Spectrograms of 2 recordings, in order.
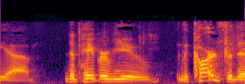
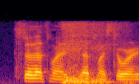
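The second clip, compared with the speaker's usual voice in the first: ordinary delivery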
